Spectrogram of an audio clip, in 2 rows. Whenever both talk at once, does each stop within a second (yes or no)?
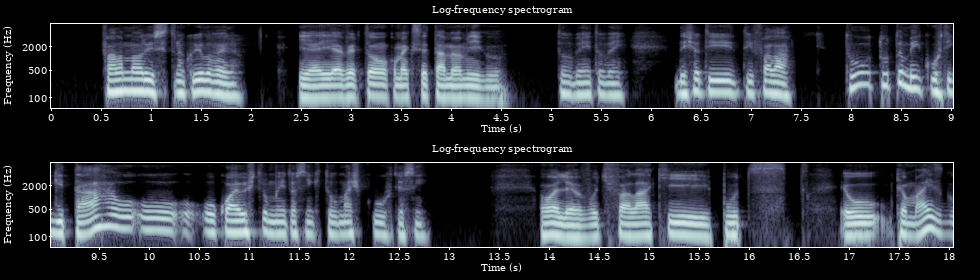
yes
